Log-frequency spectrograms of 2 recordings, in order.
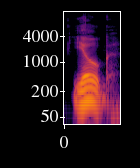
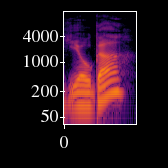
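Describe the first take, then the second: First: The word ends with a consonant sound. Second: The word ends with a vowel sound. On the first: This is the original way of saying it. The speaker calls it right. "it's meant to be pronounced yog" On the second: This is the modern way of saying it. The speaker calls it wrong. "That's the twenty-first century pronunciation"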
